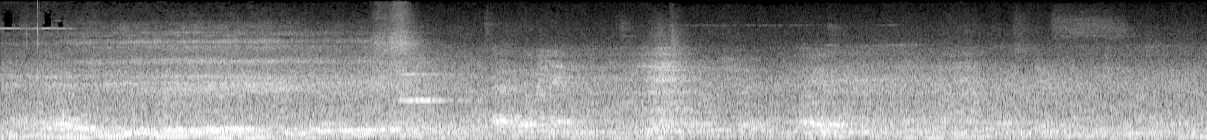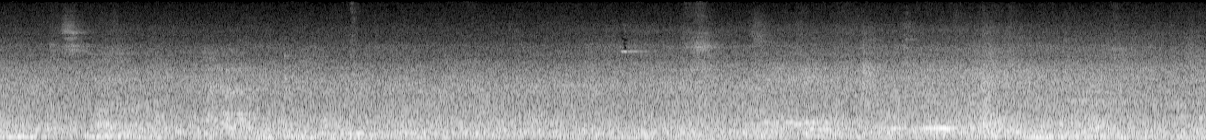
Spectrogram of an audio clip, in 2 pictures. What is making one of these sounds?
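A man speaks calmly, a little way off.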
